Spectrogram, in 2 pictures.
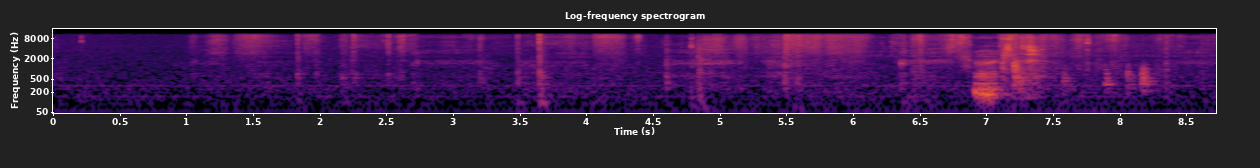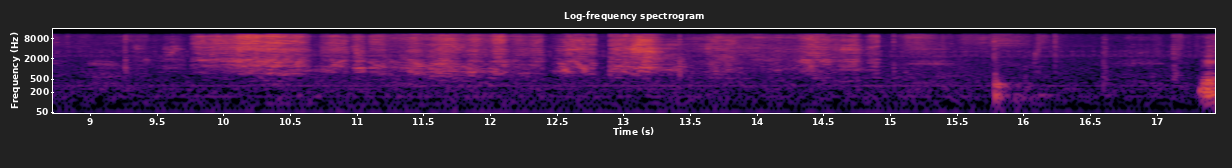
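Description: Card stock being handled and rubbed on a craft mat: paper sliding and rustling, a light knock about seven seconds in, and longer rubbing strokes near ten and thirteen seconds as glued card pieces are pressed down.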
